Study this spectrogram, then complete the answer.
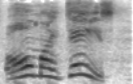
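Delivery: high, loud, drawn-out outcry; imitated scream. Teammate screaming in anger during a game, imitated high scream. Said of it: "She starts screaming".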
